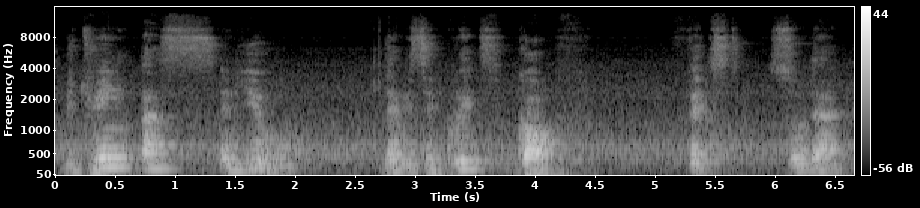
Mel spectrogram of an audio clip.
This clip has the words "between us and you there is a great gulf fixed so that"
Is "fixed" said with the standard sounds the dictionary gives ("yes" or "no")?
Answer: yes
